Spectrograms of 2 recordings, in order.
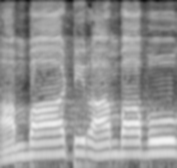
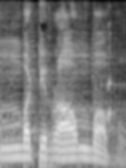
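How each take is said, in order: First: The second syllable has a long vowel. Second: The second syllable has a short vowel. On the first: The speaker calls it wrong. "అంబాటి Rambabu కాదు" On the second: The speaker calls it right. "ఆయన పేరు అంబటి రాంబాబు"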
